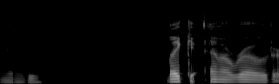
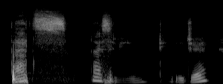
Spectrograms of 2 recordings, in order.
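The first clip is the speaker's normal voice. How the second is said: whisper; 4 dB louder, slower than usual. Acted. Jenna answering TJ's offer.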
